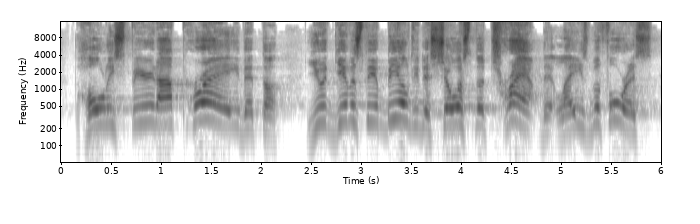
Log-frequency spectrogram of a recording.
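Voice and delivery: earnest pulpit prayer rising in intensity; opening prayer. Acted. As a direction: pray it over the congregation with growing fervour. Pastor leads opening prayer.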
